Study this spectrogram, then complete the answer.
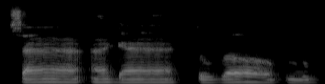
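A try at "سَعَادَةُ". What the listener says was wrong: Da-nya masih kepanjangan.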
